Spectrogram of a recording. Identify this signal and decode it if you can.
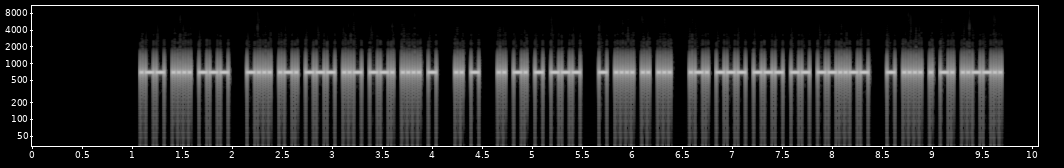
Morse code, heard as a keyed tone, about 44 wpm, 700 Hz. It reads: WHO BROUGHT IT INTO THIS ROOM, THEN?
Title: Sentences from Top 600 Words 45wpm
